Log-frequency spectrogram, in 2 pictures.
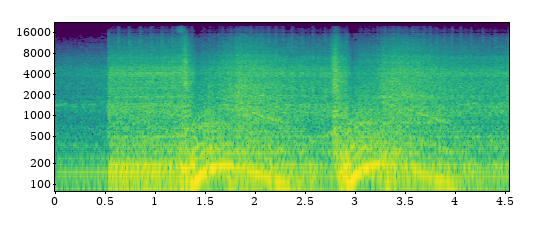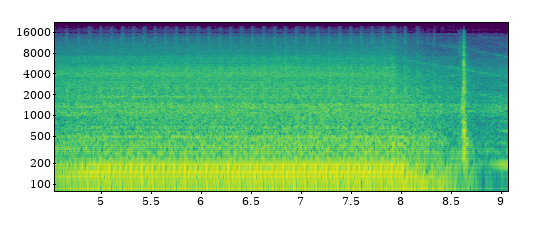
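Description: A Porsche 986 Boxster fitted with a swapped V8 engine starts up and idles with a deep rumble. Two quick revs rise and fall early on, then it holds a steady idle up close before a sharp click near the end.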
